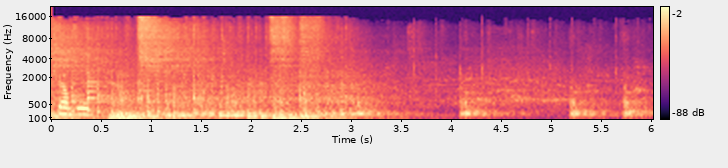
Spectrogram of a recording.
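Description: High school marching drumline playing snares, tenor drums and bass drums with crash cymbals, the cymbals crashing three times in the first half. The playing then stops and dies away to near silence, with a few faint hits near the end.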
